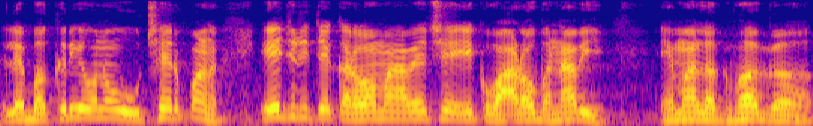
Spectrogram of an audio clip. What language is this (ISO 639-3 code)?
guj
